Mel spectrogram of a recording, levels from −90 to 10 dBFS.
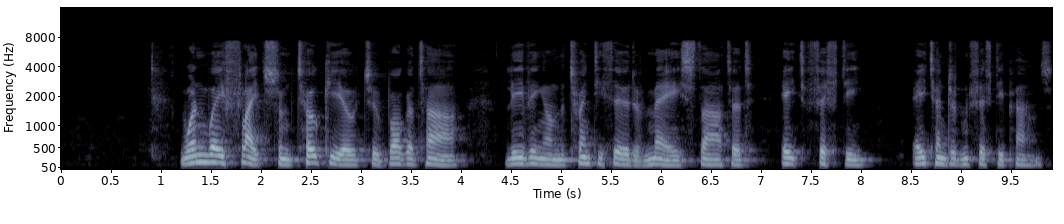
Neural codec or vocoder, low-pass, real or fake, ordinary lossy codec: none; 7.2 kHz; real; AAC, 96 kbps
